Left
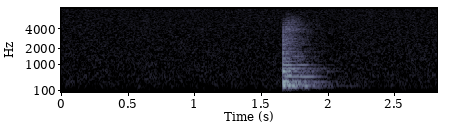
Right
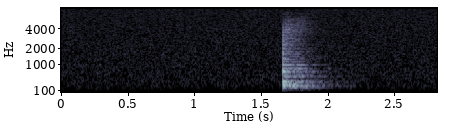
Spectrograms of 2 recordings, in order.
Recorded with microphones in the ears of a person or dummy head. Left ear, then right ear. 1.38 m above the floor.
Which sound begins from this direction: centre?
A snare drum, at 1.7 s.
